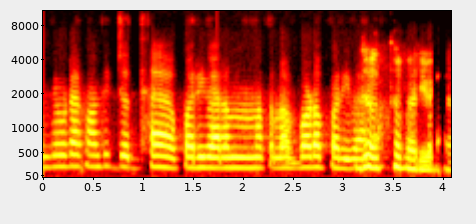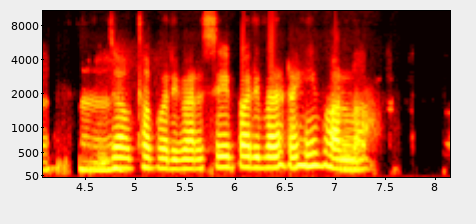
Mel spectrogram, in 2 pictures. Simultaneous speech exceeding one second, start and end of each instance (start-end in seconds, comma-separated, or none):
none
